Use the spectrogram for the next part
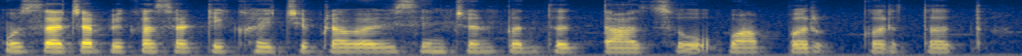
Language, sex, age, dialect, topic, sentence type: Marathi, female, 25-30, Southern Konkan, agriculture, question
